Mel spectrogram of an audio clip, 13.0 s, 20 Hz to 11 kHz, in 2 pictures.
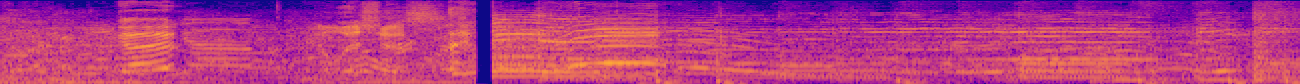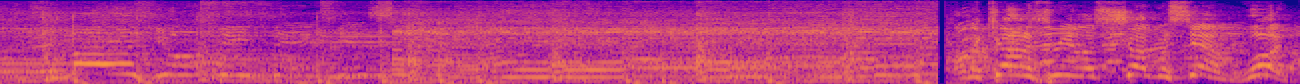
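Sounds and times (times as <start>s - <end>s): rock music with singing: 2.2s - 11.3s.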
